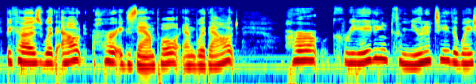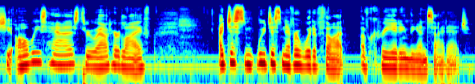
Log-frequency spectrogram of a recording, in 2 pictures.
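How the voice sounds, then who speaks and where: A woman's voice: lowish voice, moderate pace, a little hiss or hum. Effusive woman introducing a speaker. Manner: effusive and admiring. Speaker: host introducing a guest.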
